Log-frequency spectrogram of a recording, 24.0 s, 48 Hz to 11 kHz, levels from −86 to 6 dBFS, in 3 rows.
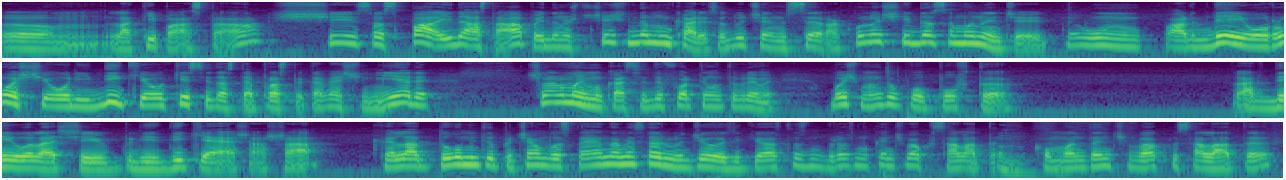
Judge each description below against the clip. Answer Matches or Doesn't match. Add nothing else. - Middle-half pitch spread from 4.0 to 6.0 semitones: Matches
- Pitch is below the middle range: Doesn't match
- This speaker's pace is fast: Matches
